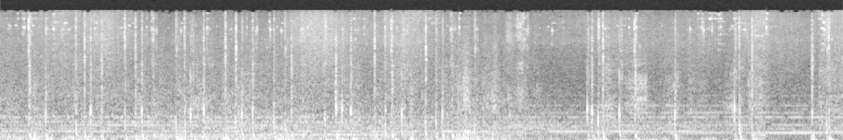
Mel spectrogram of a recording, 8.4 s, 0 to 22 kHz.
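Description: Roach the horse in The Witcher 3 trotting with a quick, steady clip-clop of hooves across the whole stretch, close and even, over a soft ambient bed of game sound.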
